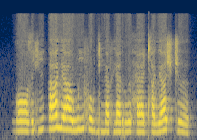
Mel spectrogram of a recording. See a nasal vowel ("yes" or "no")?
no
